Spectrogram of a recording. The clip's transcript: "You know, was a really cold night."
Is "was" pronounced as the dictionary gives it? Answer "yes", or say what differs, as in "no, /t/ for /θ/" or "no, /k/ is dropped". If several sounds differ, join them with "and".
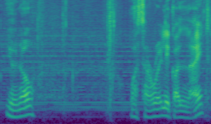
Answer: no, /s/ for /z/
